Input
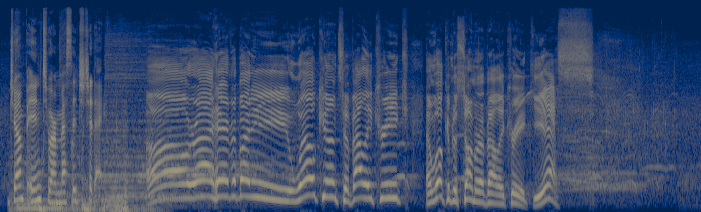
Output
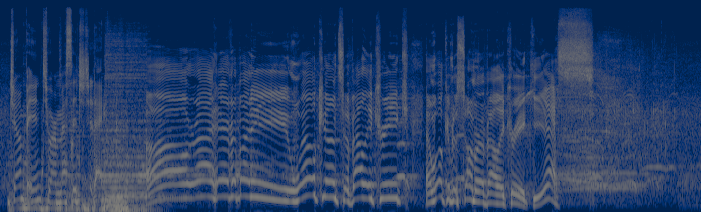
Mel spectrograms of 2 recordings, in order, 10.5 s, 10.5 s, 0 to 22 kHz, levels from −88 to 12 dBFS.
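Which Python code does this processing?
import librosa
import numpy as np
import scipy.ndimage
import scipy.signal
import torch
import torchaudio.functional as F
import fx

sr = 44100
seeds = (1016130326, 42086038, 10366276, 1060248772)

y = fx.over_compress(x, sr, threshold_db=-32.0, ratio=-1.0)
y = y * 10.0 ** (-7.5 / 20.0)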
